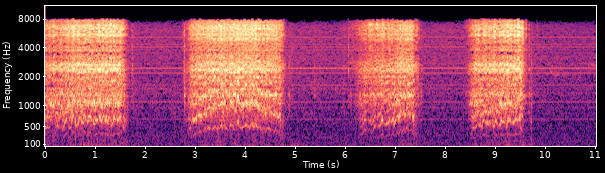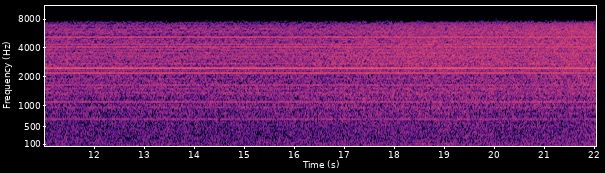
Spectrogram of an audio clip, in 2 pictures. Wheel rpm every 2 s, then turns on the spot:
80, 40, 50, 40, 50, 0, 0, 0, 0, 0, 0.
none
